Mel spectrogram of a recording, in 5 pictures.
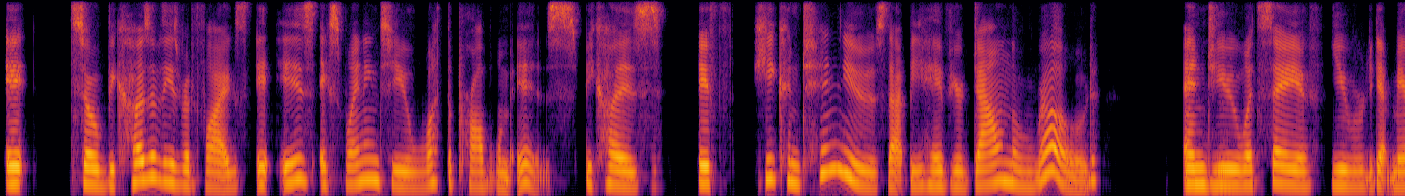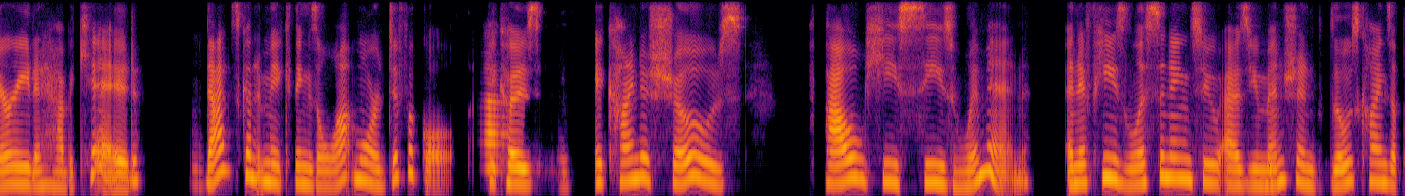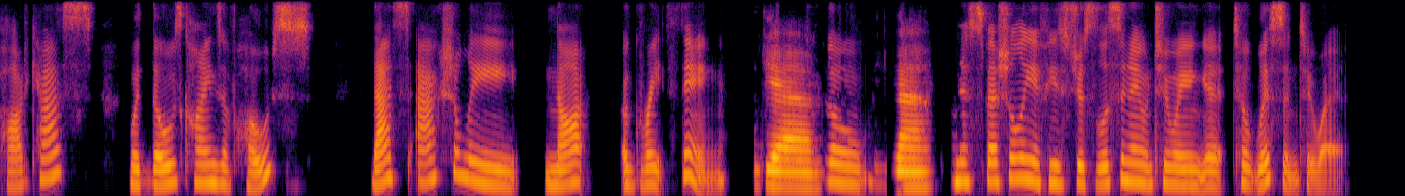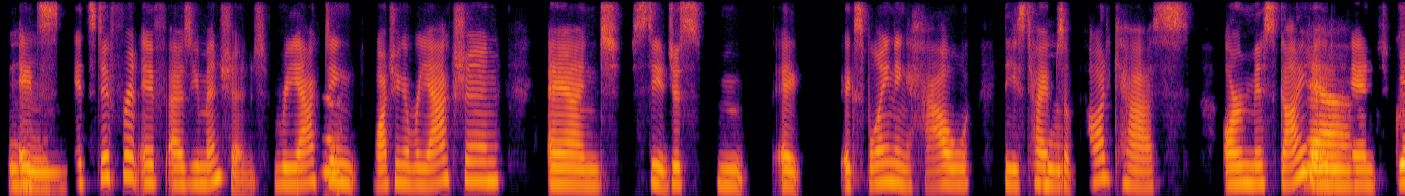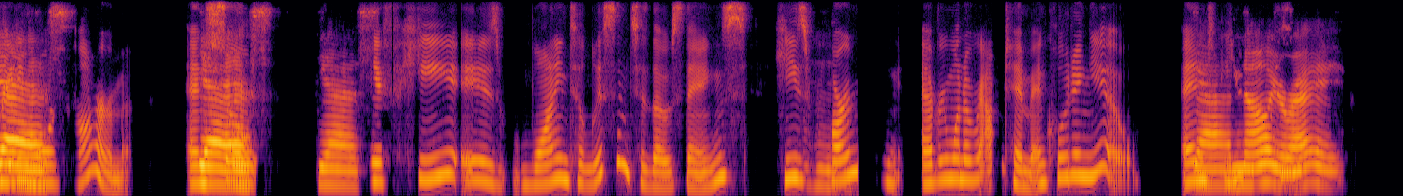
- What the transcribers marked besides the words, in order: unintelligible speech; other background noise; unintelligible speech; unintelligible speech; unintelligible speech; "doing" said as "toing"; tapping; unintelligible speech
- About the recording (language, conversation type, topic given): English, advice, How can I express my feelings to my partner?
